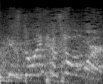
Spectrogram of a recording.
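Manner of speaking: high woman's voice, amused; girlfriend voice. Retold or imitated. Girlfriend reporting on the son, high woman's voice.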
